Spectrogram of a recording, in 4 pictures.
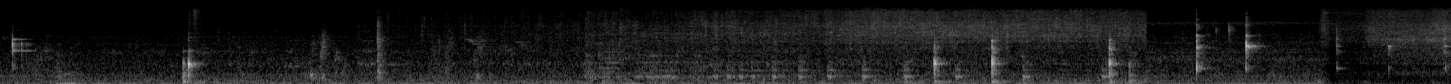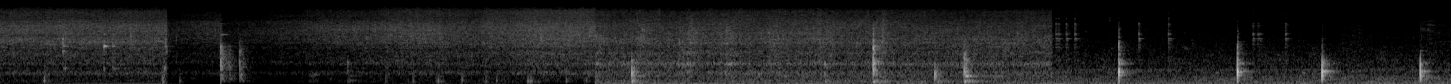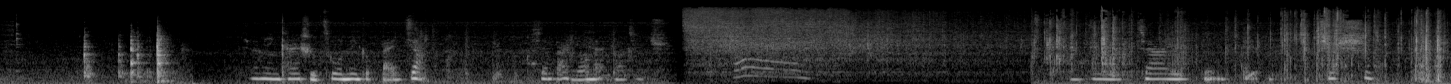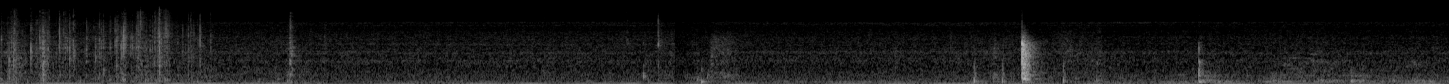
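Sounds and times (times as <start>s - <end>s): fish sizzling in hot oil: 5.4s - 11.5s, 13.2s - 25.1s, 35.8s - 45.7s.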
